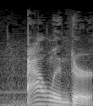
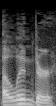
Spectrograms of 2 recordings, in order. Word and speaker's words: Allender: how are you allender correct yes you actually pronounced it correctly at that time how would how would you always pronounce it a lender a lender yeah just do it without one l allen islander yeah okay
